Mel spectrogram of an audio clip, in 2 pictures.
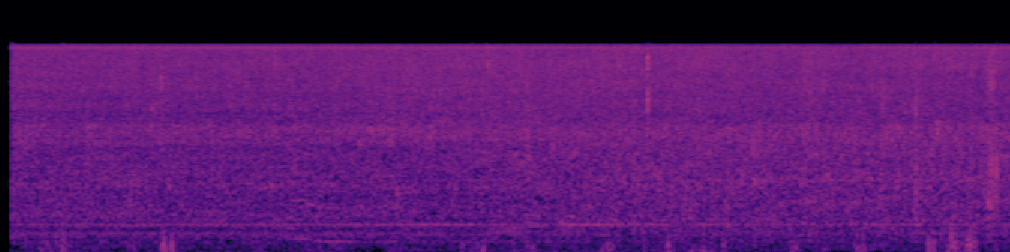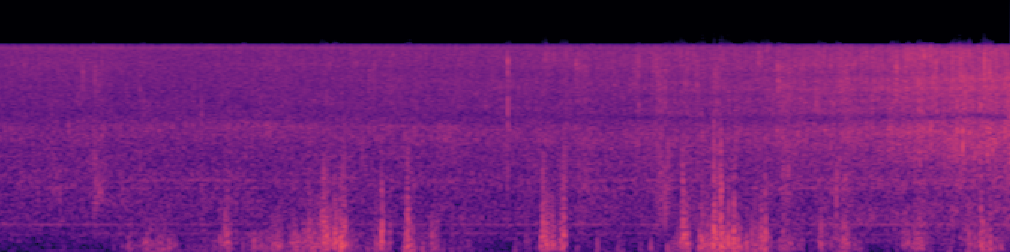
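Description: A steady hiss of water running into an above-ground pool from its PVC-pipe waterfall. About halfway through, wind starts buffeting the microphone in loud, uneven gusts.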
